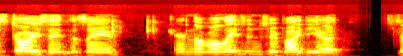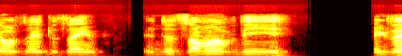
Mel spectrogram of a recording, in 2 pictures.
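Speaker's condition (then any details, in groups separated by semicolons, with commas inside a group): Cerebral palsy; mixed quadriplegia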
